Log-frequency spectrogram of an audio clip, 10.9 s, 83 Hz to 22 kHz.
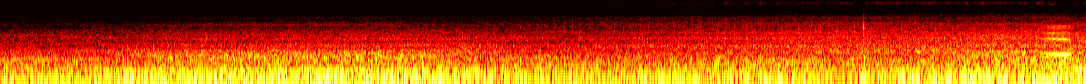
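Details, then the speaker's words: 2021 Ram 2500 Cummins diesel at idle, noise heard mostly right behind the grille: deep rough growl with uneven throb; fan clutch seen wobbling and belt wandering on pulley, so fan clutch play suspected. "Customer complaint, they hear a growl at idle. Well, they called it a funny noise. I'm calling it a growl."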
